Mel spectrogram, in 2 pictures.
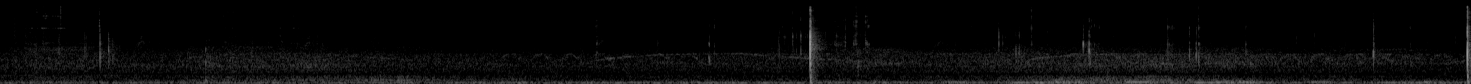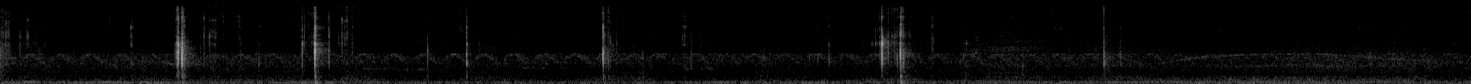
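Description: A knife scrapes and whittles wood.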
